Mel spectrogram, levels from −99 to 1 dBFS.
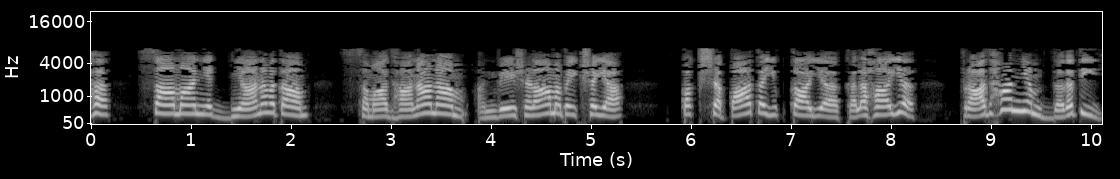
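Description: The whole speech clip has a hard ceiling at 6.6 kHz and a hissy, grainy top end where fine detail has turned to noise, with roughened tones. That's heavy damage, likely from Vorbis compression at a low setting, which fits something around 16 kbps.

Then there are two spots of pre-echo, from 6.07 to 6.09 s and from 7.00 to 7.03 s. In each, a brief hiss of roughly 24 and 30 ms runs just ahead of a sharp onset. The codec spread its block noise back into the quiet gap before the attack, so those onsets sound smeared rather than crisp.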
